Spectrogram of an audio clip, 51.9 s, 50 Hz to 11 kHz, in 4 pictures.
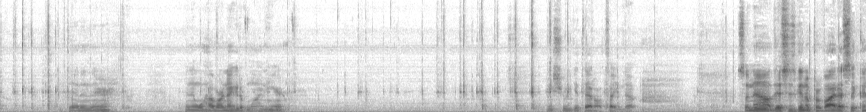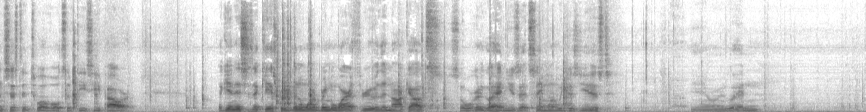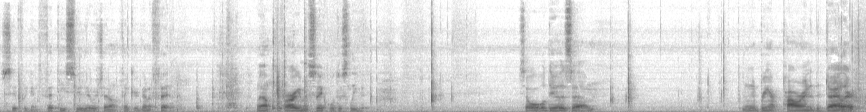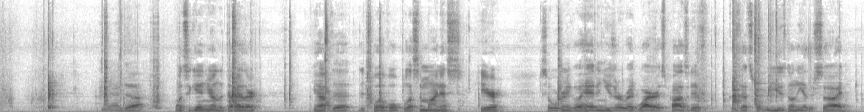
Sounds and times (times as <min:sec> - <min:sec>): Speech: 0:01.0 - 0:01.8, 0:02.8 - 0:04.4, 0:08.2 - 0:09.6, 0:11.1 - 0:15.0, 0:16.3 - 0:22.2, 0:23.3 - 0:24.4, 0:26.0 - 0:28.7, 0:29.8 - 0:31.6, 0:33.8 - 0:35.0, 0:37.1 - 0:38.9, 0:40.5 - 0:42.9, 0:43.6 - 0:51.8.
